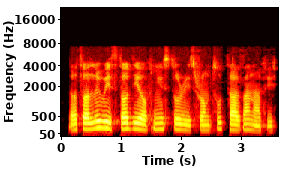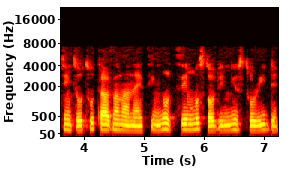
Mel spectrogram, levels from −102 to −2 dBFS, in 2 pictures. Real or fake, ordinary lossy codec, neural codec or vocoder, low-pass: real; none; none; 7.2 kHz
